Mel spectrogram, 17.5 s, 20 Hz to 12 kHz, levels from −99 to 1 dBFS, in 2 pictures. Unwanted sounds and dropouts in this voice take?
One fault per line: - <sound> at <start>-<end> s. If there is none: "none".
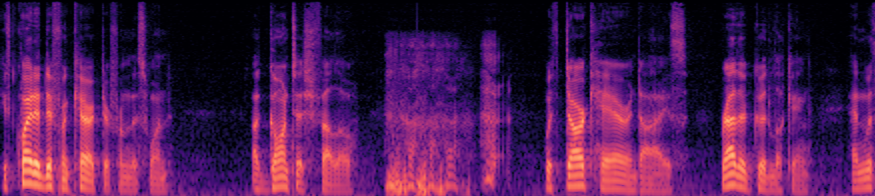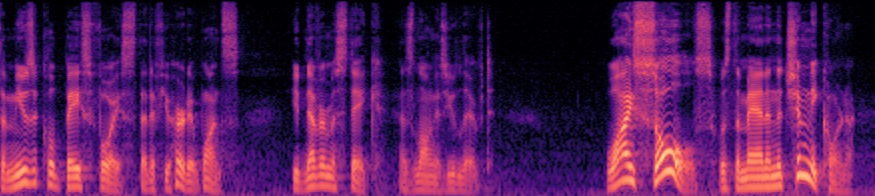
- laugh at 3.8-5.1 s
